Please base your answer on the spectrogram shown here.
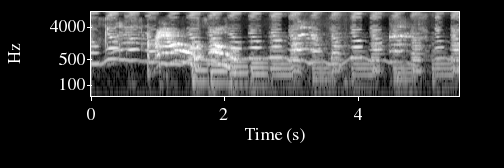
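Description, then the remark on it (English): A female cat meows insistently to be let out of the room, starting with a long, wavering, drawn-out cry, then a steady series of shorter, repeated meows. “Let me let this let her out. I forgot you were in here.”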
